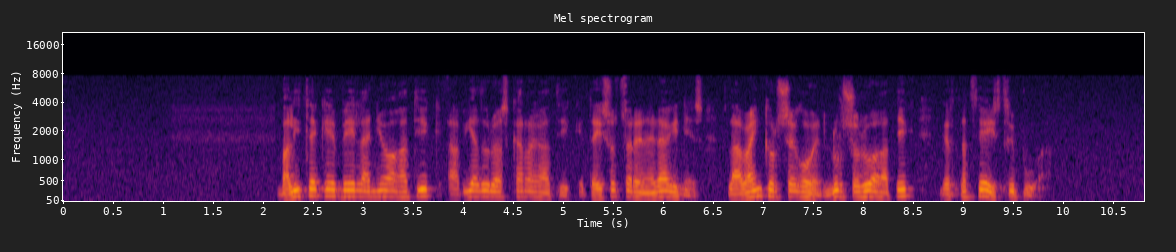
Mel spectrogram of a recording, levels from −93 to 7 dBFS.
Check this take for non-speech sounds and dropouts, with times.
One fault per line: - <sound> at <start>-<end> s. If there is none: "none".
none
